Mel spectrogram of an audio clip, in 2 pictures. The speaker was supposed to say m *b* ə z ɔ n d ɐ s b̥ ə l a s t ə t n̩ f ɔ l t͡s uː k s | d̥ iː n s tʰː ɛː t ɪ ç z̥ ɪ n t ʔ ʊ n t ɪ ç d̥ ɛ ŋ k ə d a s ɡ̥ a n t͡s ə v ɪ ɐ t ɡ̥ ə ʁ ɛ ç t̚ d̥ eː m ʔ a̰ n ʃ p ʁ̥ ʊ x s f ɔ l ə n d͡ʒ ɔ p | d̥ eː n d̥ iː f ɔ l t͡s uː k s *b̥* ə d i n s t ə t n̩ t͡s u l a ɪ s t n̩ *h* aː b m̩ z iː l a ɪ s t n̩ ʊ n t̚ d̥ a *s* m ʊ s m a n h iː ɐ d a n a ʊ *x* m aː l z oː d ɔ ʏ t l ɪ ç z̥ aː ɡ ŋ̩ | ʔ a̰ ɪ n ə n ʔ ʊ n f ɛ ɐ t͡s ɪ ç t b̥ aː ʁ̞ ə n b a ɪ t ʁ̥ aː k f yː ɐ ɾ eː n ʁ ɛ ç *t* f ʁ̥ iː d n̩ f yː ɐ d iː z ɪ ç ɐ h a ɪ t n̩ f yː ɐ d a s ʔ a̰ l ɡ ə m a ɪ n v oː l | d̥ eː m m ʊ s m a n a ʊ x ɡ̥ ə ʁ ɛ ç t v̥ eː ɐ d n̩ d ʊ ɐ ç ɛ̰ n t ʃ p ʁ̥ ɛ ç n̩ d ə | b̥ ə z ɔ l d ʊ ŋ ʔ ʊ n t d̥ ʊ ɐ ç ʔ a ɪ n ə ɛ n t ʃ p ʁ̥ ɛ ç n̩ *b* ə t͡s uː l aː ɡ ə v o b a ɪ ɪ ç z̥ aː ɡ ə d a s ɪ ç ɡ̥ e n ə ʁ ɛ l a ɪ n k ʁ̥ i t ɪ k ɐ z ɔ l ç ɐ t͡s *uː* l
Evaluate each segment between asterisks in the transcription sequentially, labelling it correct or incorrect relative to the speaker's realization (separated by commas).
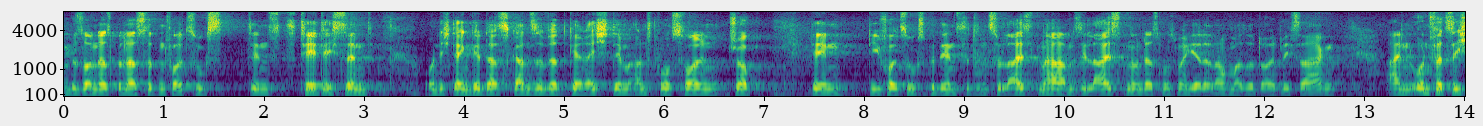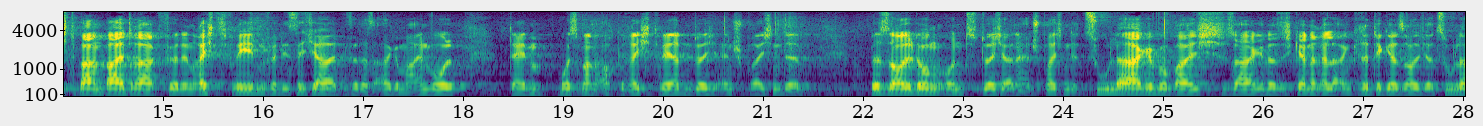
correct, correct, correct, correct, correct, incorrect, incorrect, correct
